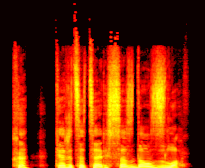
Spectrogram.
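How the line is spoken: Laughing. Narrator (Russian): рассмеялась Лора

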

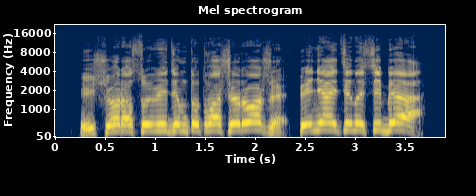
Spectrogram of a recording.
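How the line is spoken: Shouted after them. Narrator (Russian): крикнули им вдогонку

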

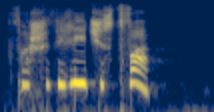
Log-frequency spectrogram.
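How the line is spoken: Hissed. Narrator (Russian): прошипела я

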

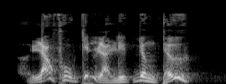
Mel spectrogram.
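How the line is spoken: Cold, calm old man. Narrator (Vietnamese): Lão lạnh lùng ... bình thản nói

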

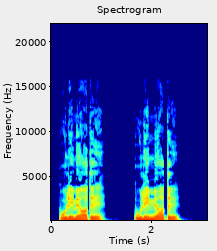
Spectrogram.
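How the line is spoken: Sudden shouting from ahead. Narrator (Russian): вдруг идущие впереди закричали

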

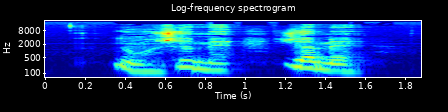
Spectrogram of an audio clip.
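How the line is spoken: Sobbing. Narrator (French): sanglota Anna

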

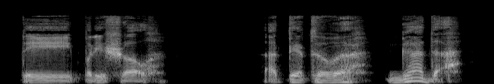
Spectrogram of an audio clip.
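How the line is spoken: Hoarse old woman. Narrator (Russian): прохрипела старуха

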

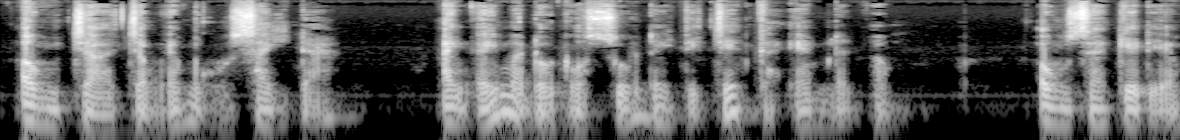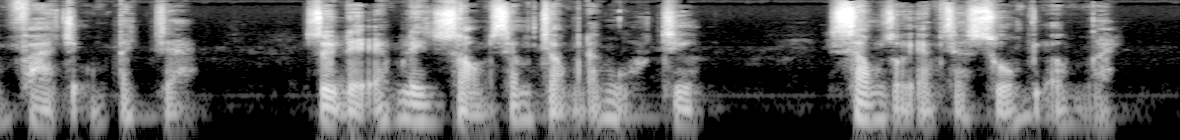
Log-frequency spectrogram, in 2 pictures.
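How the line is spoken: Soft, coaxing whisper. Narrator (Vietnamese): dùng giọng nhẹ nhàng thỏ thẻ

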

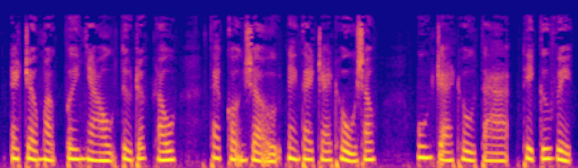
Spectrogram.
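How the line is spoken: Soft laugh. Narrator (Vietnamese): Vân Hiểu Tình này cười khẽ

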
